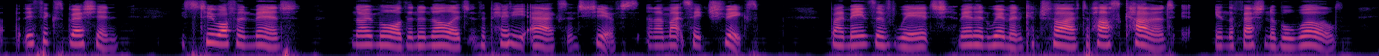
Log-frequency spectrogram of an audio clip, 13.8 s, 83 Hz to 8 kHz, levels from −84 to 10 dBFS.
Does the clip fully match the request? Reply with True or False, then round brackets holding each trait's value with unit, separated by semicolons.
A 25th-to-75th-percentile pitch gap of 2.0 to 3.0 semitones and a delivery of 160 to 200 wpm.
True (2.4 semitones; 170 wpm)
